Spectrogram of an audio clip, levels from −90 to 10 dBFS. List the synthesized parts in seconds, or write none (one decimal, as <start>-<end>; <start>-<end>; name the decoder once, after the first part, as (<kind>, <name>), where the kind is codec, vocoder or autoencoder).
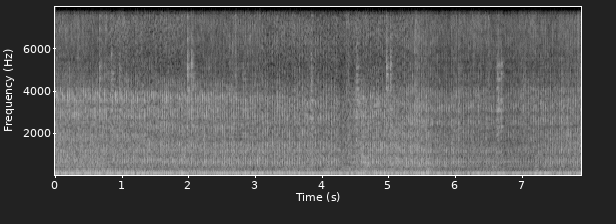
0.0-0.8 (vocoder, Vocos); 1.9-3.1; 5.3-7.9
